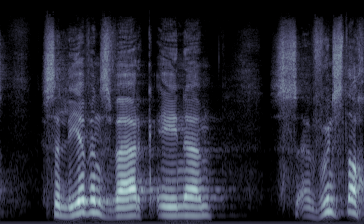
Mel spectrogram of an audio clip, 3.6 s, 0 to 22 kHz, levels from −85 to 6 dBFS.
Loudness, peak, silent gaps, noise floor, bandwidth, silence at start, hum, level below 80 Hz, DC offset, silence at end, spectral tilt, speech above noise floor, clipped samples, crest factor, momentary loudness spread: -22 LUFS; -2 dBFS; none; -57 dBFS; 16.5 kHz; 0.45 s; none; -86 dBFS; under 0.1%; 0 s; -3 dB/octave; 36 dB; under 0.1%; 20 dB; 12 LU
